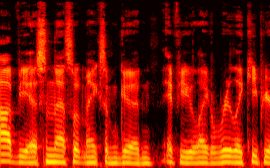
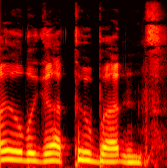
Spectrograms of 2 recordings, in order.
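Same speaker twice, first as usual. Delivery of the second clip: put-on slow, little kid voice; 4 semitones higher than usual. Retelling a scene from the show: little Luke impression. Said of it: "That's my impression of, of little Luke".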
